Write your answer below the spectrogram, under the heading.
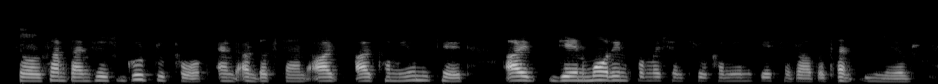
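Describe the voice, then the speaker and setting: Her fairly low voice moves at a moderate pace with fairly even intonation as this woman speaks. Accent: non-native. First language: not English. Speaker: community project organiser, workshop attendee. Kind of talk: question in online workshop. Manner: halting.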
